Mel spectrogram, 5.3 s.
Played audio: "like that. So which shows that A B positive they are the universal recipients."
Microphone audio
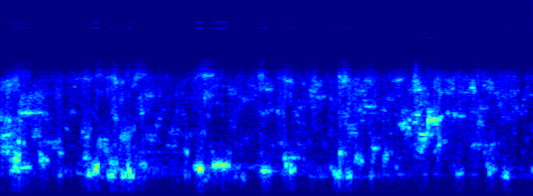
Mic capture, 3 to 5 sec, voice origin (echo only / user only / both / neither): echo only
